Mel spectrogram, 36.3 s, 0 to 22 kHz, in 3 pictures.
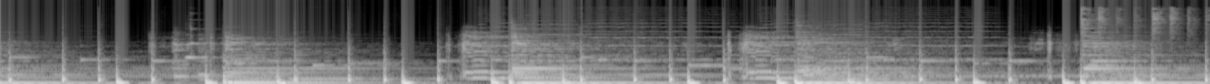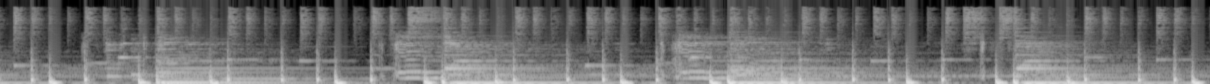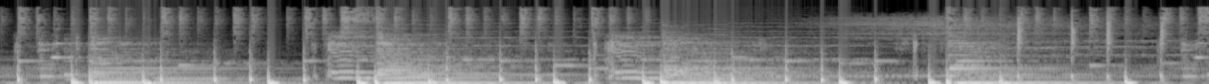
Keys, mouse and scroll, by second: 2.2 middle click, 3.2 middle click, 5.8 middle click, 7.3 middle click, 9.9-11.2 drag, 11.8-13.5 drag, 15.0 click, 15.7 middle click, 17.1 shift+s, 22.0-25.2 right drag, 27.3 click, 28.6 shift+click, 30.4 shift+s, 32.9 middle click.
